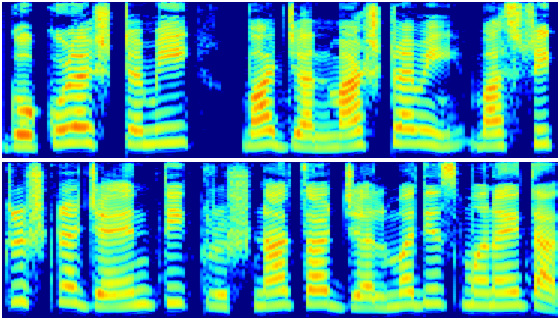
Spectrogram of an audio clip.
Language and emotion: Goan Konkani, neutral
